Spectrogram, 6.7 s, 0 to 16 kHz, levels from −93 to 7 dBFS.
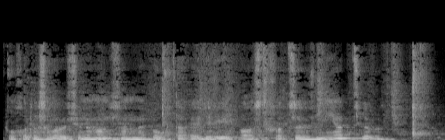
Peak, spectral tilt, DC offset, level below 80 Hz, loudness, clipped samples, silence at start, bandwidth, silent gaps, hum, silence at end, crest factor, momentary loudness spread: -6 dBFS; -5.5 dB/octave; under 0.1%; -50 dBFS; -24 LUFS; under 0.1%; 0.1 s; 11.5 kHz; none; none; 0.2 s; 16 dB; 8 LU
